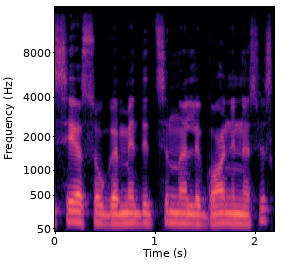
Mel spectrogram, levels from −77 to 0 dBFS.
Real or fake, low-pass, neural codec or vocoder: fake; 14.4 kHz; vocoder, 44.1 kHz, 128 mel bands every 512 samples, BigVGAN v2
